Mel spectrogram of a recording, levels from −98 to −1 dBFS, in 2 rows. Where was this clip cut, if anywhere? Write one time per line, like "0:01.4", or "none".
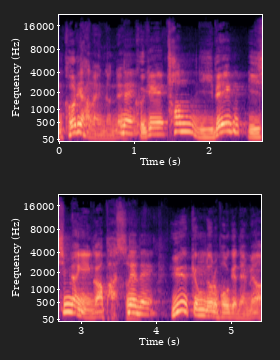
none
